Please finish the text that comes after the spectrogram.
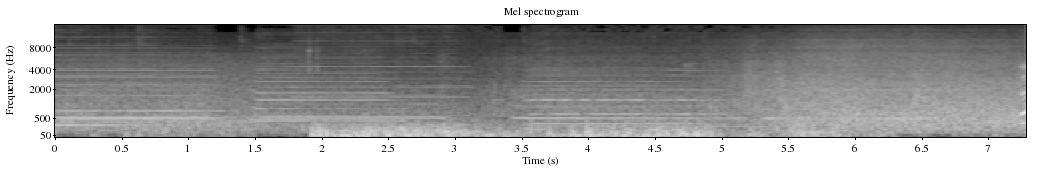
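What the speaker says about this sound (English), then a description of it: "It's the ocean, Jax." Ocean waves roll in as a broad surf wash that swells and recedes, partly under sustained tonal music, with no talk.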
